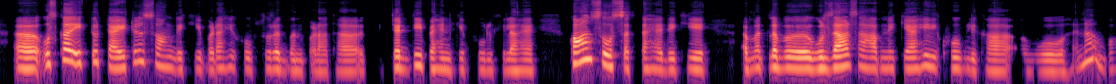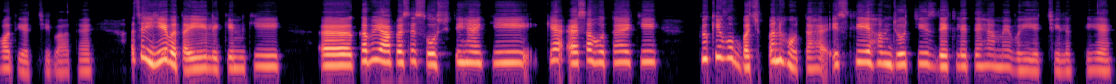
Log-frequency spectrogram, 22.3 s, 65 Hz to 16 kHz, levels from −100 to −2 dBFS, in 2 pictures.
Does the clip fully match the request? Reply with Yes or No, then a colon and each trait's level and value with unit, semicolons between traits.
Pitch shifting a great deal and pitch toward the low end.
No: wide, 7.3 semitones; high, 195 Hz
